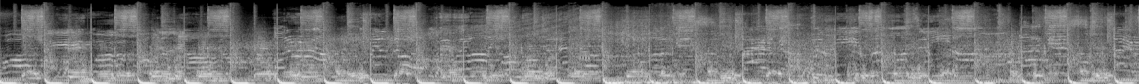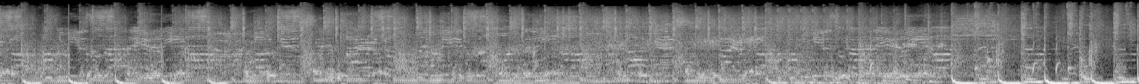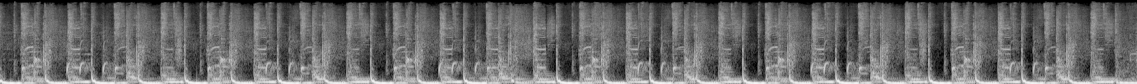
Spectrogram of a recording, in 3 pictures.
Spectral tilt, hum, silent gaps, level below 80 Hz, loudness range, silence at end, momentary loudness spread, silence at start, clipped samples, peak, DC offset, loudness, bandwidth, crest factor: -4 dB/octave; none; none; -12 dBFS; 2 LU; 0 s; 3 LU; 0 s; under 0.1%; 0 dBFS; under 0.1%; -11 LUFS; 20 kHz; 10 dB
